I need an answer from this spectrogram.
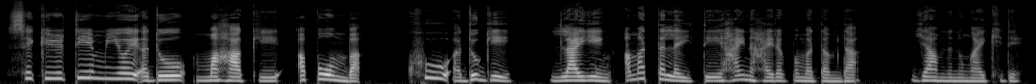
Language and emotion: Manipuri, sad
